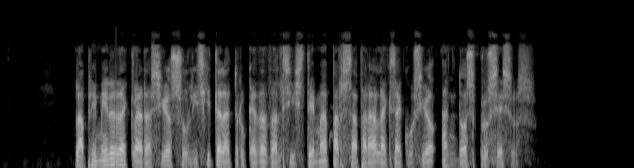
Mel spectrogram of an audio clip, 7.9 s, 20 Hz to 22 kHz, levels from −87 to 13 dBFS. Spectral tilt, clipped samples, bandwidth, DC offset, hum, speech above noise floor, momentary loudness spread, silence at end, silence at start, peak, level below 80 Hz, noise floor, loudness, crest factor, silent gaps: -3.5 dB/octave; under 0.1%; 10.5 kHz; under 0.1%; none; over 68 dB; 6 LU; 1.3 s; 0.95 s; -2 dBFS; -46 dBFS; under -90 dBFS; -21 LUFS; 20 dB; none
